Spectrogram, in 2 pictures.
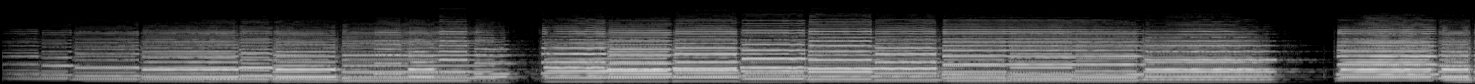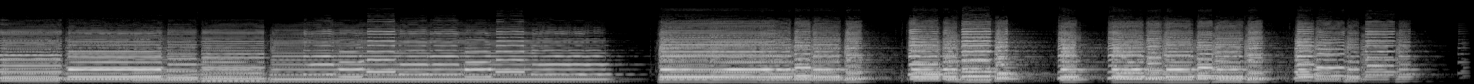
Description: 4 Saxophones (2ATB)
